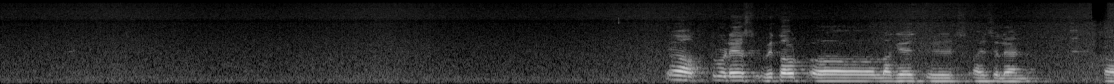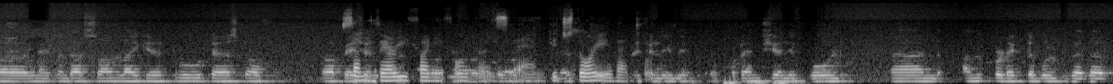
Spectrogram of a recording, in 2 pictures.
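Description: From 14.92 to 15.69 s the speech sinks and breaks up in patches, dropping by around 15 dB at its deepest. It dips again from 16.57 to 16.94 s (around 10 dB), from 17.21 to 17.66 s (the deepest, near 20 dB), and briefly from 19.18 to 19.3 s. This pattern is likely speech suppressed in double talk: with both ends talking at once, the echo canceller could not tell this talker from loudspeaker echo and turned everything down.

Right at the end of the first dip, from 15.66 to 15.71 s, a faint copy of the speech slips through about 215 ms behind the original and roughly 15 dB below it. This is likely an echo leak: the far end's loudspeaker playback reached its microphone, and its canceller failed to remove all of it, so a delayed scrap returned down the line.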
